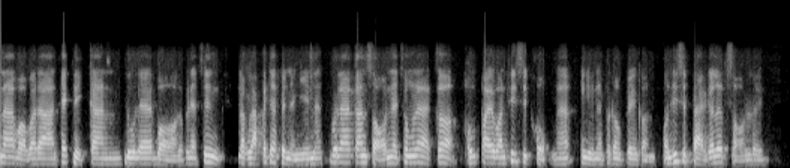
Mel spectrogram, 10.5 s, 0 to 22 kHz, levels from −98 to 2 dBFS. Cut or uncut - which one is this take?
cut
